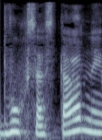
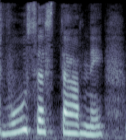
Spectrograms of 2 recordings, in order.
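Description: First: A kh sound is heard before the s. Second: No kh sound is heard before the s. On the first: The speaker calls it wrong. "Не будем говорить «двухсоставный»" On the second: The speaker calls it right. "будем говорить «двусоставный»"

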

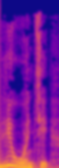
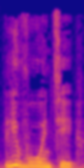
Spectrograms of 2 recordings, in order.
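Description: First: The first vowels follow each other with no consonant. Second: A v sound is inserted between the first vowels. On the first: It is the standard pronunciation. The speaker calls it right. "правильно говорит" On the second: It is a colloquial pronunciation. The speaker calls it wrong. "в просторечии"

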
